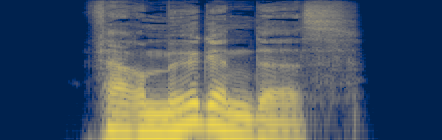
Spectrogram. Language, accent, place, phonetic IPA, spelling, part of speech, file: German, Germany, Berlin, [fɛɐ̯ˈmøːɡn̩dəs], vermögendes, adjective, De-vermögendes.ogg
- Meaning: strong/mixed nominative/accusative neuter singular of vermögend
